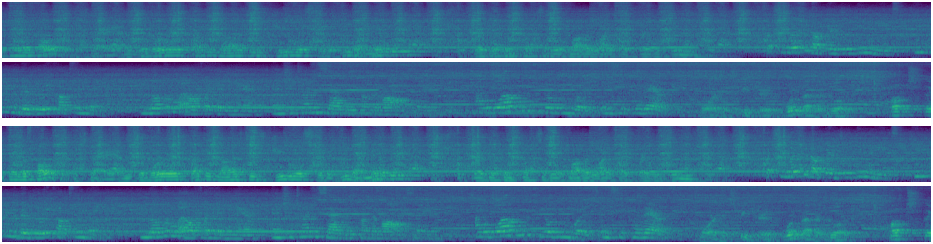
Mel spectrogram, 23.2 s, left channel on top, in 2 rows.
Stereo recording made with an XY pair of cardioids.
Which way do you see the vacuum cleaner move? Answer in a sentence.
In this clip you hear the vacuum cleaner go from the right side to the left.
